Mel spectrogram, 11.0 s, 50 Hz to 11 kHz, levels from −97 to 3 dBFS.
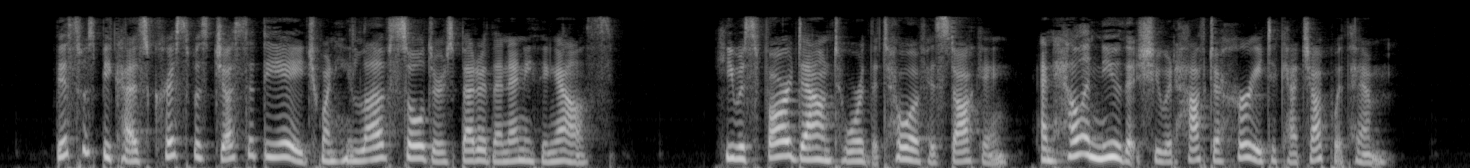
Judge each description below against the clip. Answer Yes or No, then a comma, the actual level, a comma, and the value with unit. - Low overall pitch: No, high, 215 Hz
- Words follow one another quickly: Yes, fast, 225 wpm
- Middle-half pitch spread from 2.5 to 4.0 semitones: No, average, 5.0 semitones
